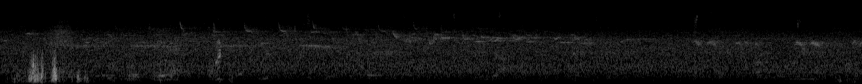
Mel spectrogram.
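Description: Small birds chirping and singing in a steady stream of short high calls, with two brief, louder sounds about half a second in.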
